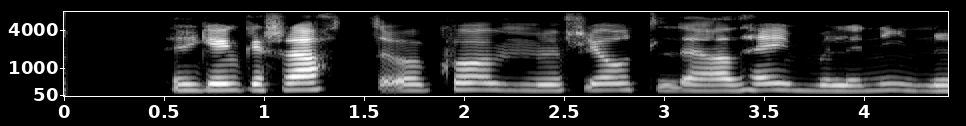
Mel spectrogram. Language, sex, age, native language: Icelandic, male, 12, Icelandic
